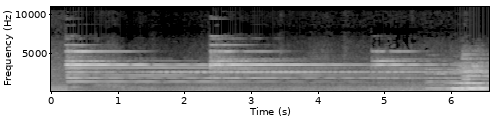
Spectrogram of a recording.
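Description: A bell tolling three times, about two and a half seconds apart, each stroke ringing on until the next.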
